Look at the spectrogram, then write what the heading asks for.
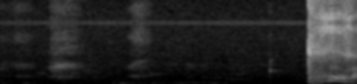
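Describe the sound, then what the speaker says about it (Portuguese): A small child sneezes once, a sharp loud burst near the end, after a stretch of quiet adult baby talk. "É muito espirro, minha mamãe."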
